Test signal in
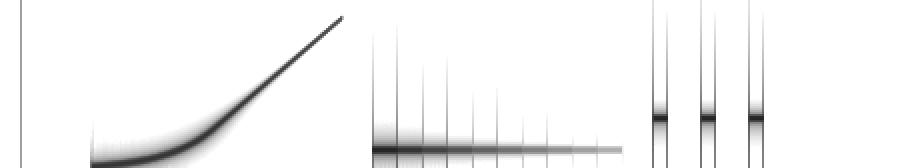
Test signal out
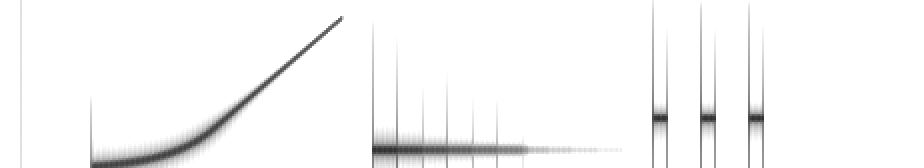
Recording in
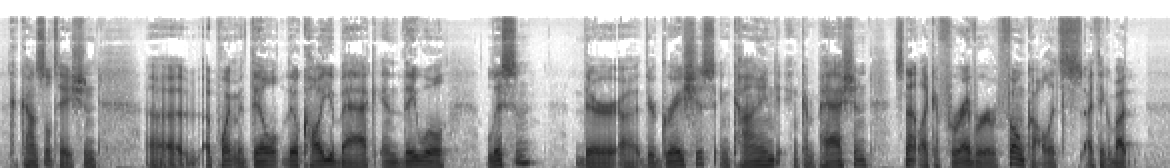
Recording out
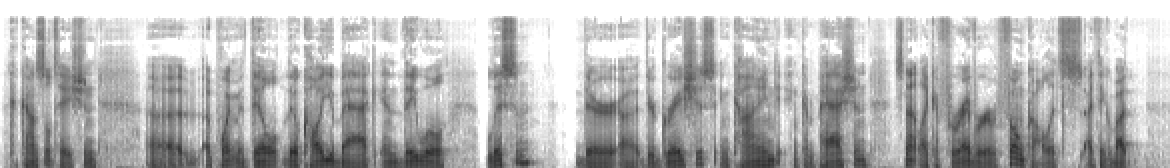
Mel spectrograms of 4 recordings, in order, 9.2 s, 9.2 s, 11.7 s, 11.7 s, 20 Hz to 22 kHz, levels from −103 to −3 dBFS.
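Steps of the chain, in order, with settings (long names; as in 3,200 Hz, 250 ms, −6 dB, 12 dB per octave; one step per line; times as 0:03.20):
noise gate −53 dBFS, range −19 dB
amplitude modulation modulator 31 Hz, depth 35%
level −4 dB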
